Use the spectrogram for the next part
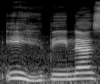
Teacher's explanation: صاد میں پر بھی کرنا ہے، سیٹی کی آواز بھی آئے گی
